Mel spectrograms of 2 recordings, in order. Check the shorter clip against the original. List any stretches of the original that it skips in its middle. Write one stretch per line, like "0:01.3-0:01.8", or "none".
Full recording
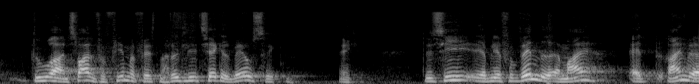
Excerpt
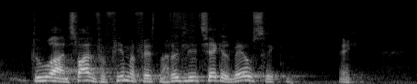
none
